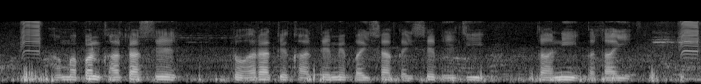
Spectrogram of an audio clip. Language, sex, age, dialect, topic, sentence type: Bhojpuri, male, 31-35, Northern, banking, question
